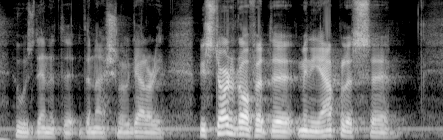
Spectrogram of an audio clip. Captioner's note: none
